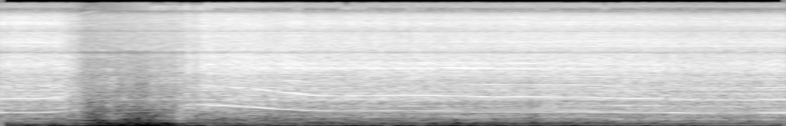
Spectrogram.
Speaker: this is a hammer action on on this drill and and you should be able to hear it this one has a really fast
